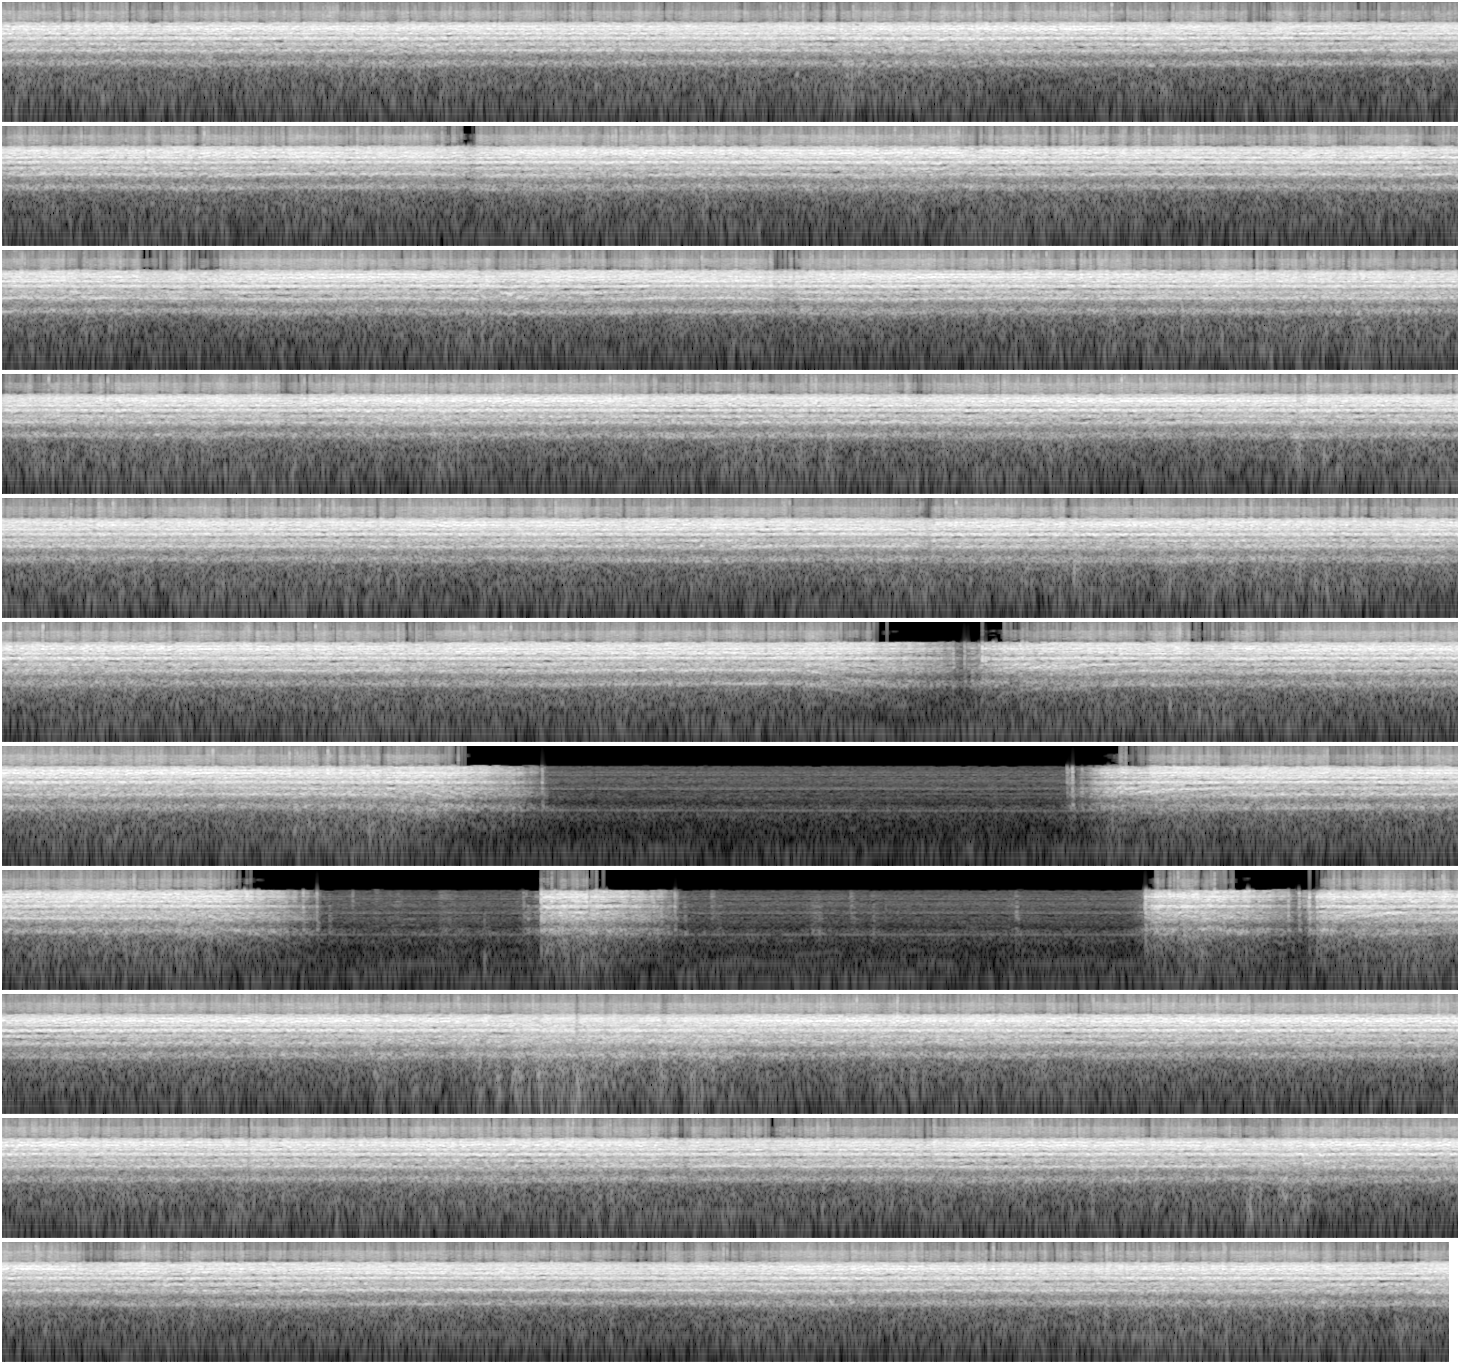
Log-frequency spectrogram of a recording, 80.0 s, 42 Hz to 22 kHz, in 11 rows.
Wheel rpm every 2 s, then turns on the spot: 220, 230, 220, 230, 230, 220, 230, 230, 220, 220, 230, 230, 220, 220, 230, 230, 220, 220, 220, 230, 110, 210, 200, 10, 50, 210, 30, 10, 50, 200, 210, 220, 210, 230, 230, 220, 220, 220, 230, 220.
none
